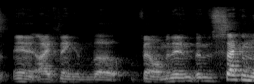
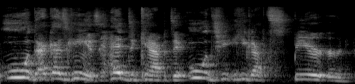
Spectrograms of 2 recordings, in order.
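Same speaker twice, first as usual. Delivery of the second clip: gleeful action fan; 7 semitones higher than usual. Retold or imitated. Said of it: "so people can say".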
